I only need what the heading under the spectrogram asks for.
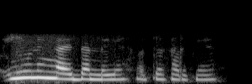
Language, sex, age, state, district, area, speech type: Telugu, female, 18-30, Andhra Pradesh, Guntur, urban, conversation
